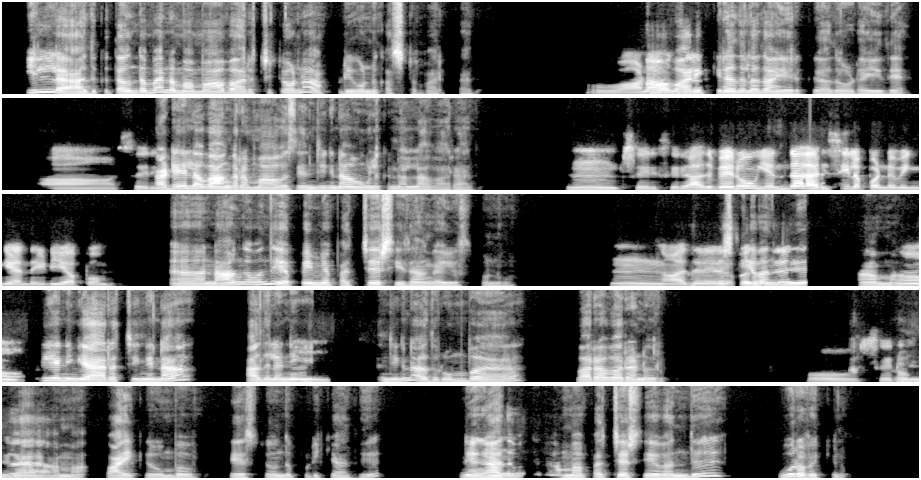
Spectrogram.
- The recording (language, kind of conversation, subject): Tamil, podcast, உங்கள் பாரம்பரிய உணவுகளில் உங்களுக்குப் பிடித்த ஒரு இதமான உணவைப் பற்றி சொல்ல முடியுமா?
- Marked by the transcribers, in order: distorted speech; in English: "யூஸ்"; drawn out: "அது"; other noise; in English: "டேஸ்ட்டு"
